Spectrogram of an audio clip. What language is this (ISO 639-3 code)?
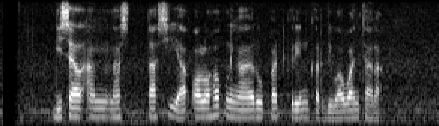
sun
